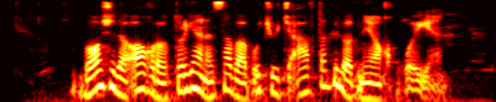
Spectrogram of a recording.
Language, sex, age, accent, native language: Uzbek, male, 18-24, Surxondaryo, Uzbek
